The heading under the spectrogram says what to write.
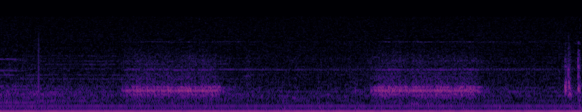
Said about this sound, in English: The investigation is checkmated until late that night when the operator at detective headquarters receives a strange phone call.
